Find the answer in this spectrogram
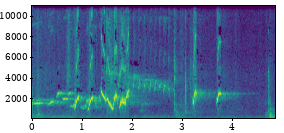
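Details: White-rumped shama, described as aggressive and loud, singing to make other shamas sing and fight; a fast series of rising and falling whistled notes, then a few isolated sharp upward whistles fading out.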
